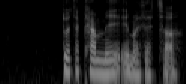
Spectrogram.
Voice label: "camu", Welsh

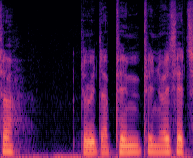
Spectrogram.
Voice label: "pump", Welsh

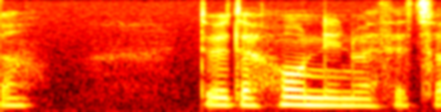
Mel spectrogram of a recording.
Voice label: "hwn", Welsh

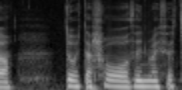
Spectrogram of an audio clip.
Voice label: "rhodd", Welsh

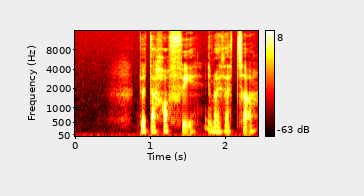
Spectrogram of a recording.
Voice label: "hoffi", Welsh

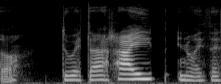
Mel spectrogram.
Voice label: "rhaib", Welsh

